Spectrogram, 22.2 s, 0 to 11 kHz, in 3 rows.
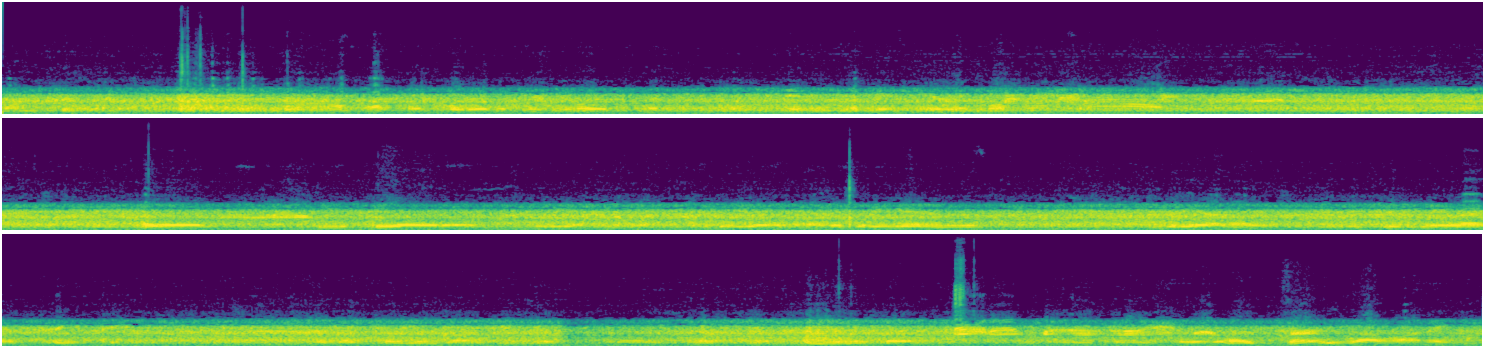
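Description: Tecsun PL-990x shortwave receiver in lower sideband mode being tuned by hand across the 40-meter amateur band: steady band hiss through the narrow sideband filter, with off-frequency single-sideband voices warbling in and out, too garbled to make out words.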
